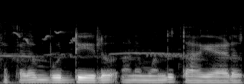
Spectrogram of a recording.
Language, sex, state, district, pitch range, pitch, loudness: Telugu, male, Andhra Pradesh, Sri Satya Sai, 95-105 Hz, 100 Hz, -18 LUFS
